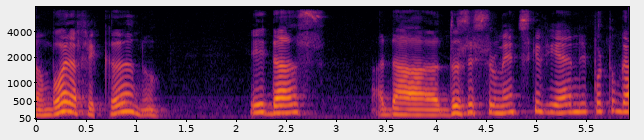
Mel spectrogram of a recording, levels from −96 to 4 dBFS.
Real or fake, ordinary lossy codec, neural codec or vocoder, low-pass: real; AAC, 48 kbps; none; 7.2 kHz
